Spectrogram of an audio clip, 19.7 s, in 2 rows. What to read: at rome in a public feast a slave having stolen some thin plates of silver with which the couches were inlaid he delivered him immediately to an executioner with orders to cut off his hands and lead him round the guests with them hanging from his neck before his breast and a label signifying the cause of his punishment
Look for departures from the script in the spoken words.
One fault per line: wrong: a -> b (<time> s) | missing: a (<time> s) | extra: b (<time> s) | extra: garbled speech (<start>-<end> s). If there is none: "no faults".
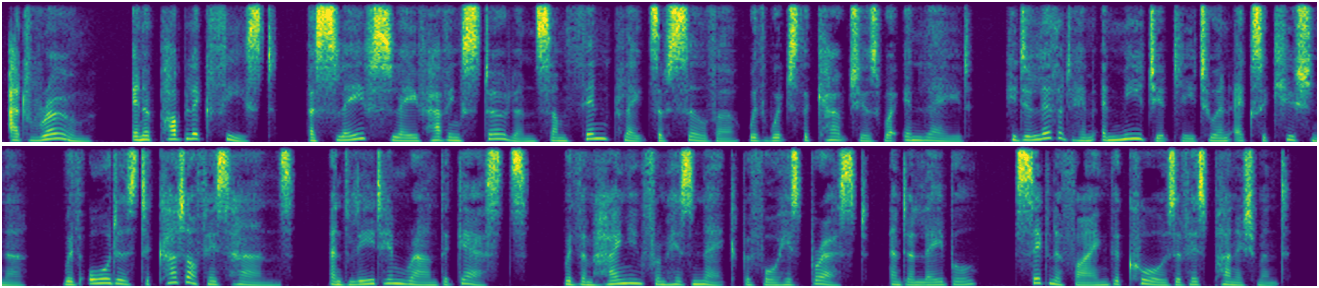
extra: slave (2.8 s)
